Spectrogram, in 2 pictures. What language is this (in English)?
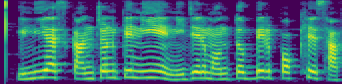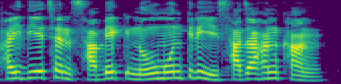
Bangla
